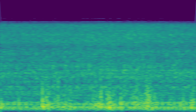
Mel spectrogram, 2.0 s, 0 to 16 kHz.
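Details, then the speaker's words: Cummins diesel cold start at 27°F with exhaust brake on, goes straight into high idle: fast steady idle with even clatter and faint turbo whistle; starts and runs healthy. "okay here we go right up into high idle so simple"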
